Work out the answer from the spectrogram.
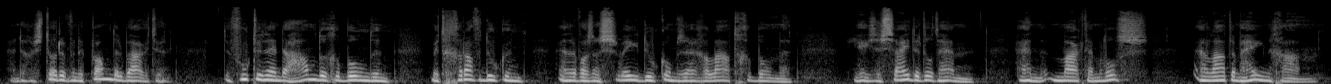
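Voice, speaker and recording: Husky, mellow-voiced solemn male preacher. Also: high-pitched. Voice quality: solemn, repeats phrases for emphasis. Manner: slow deliberate preaching with "hè" asides. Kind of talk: sermon with scripture reading.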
